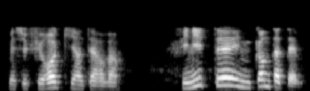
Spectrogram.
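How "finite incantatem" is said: loud, slow, higher-pitched spell; exclaimed incantation. A narrator's reading. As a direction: proclaim the counter-spell slowly and forcefully. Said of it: "s'exclama-t-il". (incantation exclamée, lente et forte)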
